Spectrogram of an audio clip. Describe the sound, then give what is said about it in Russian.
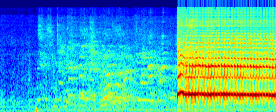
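A telephone suddenly starts ringing loudly and continuously after a few seconds of quiet murmuring and faint laughter, its bright electronic tone dominant. “Почему никто не звонит, я не понимаю. Все, я жду звонков.”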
